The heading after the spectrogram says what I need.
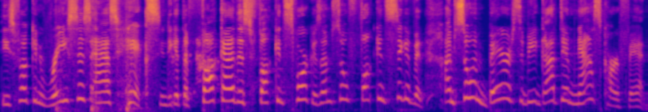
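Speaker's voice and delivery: loud, fed-up furious rant; real anger at fans who mock accents; angry rant. Real, not acted. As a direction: spit it out, truly disgusted with the fans. Furious rant about racist fans.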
